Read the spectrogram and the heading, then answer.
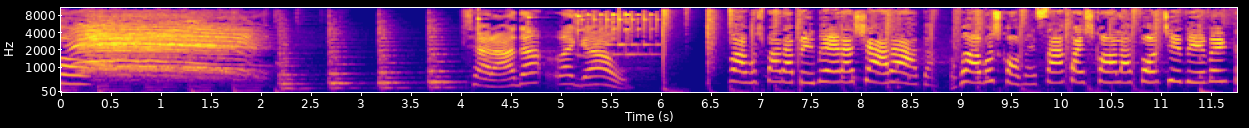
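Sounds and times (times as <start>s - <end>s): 
crowd of school supporters, mostly children, cheering and shouting in a studio: 0.0s - 2.2s
speech: 4.5s - 5.8s, 6.7s - 11.7s.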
